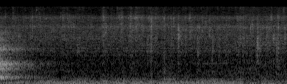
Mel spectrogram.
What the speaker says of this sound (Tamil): இப்போ நம்ம இந்த தாளிப்பு சாமான்களை இந்த எண்ணெயில் சேர்த்துடலாங்க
